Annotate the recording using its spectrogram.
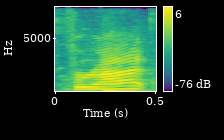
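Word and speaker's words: брат: nowhere Fields with zero signal service in Russian brat is brother well that's how it's pronounced ah brat in English is like uh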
